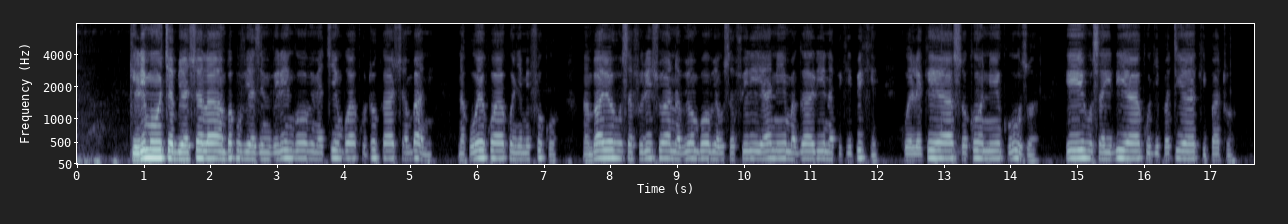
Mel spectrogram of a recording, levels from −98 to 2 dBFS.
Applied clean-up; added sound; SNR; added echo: none; none; none; none.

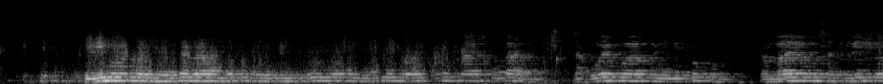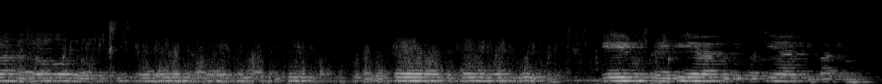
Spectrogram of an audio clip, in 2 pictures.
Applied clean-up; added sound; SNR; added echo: neural separator model SepFormer DNS4.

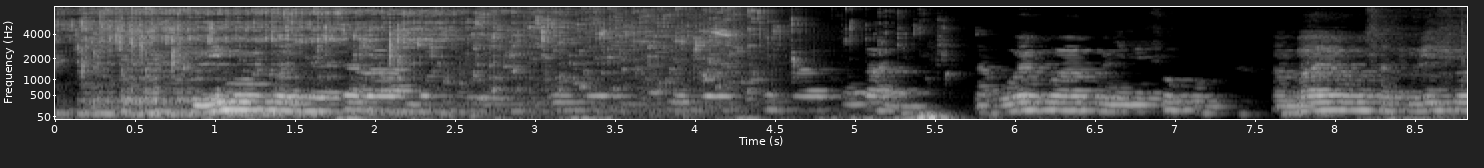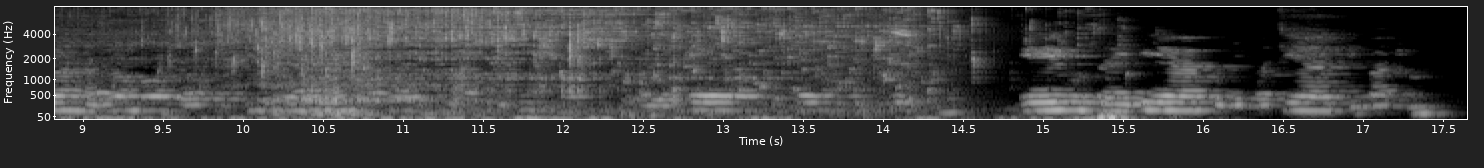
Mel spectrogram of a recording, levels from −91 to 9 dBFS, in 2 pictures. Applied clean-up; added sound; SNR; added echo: classical method WPE with log-MMSE.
